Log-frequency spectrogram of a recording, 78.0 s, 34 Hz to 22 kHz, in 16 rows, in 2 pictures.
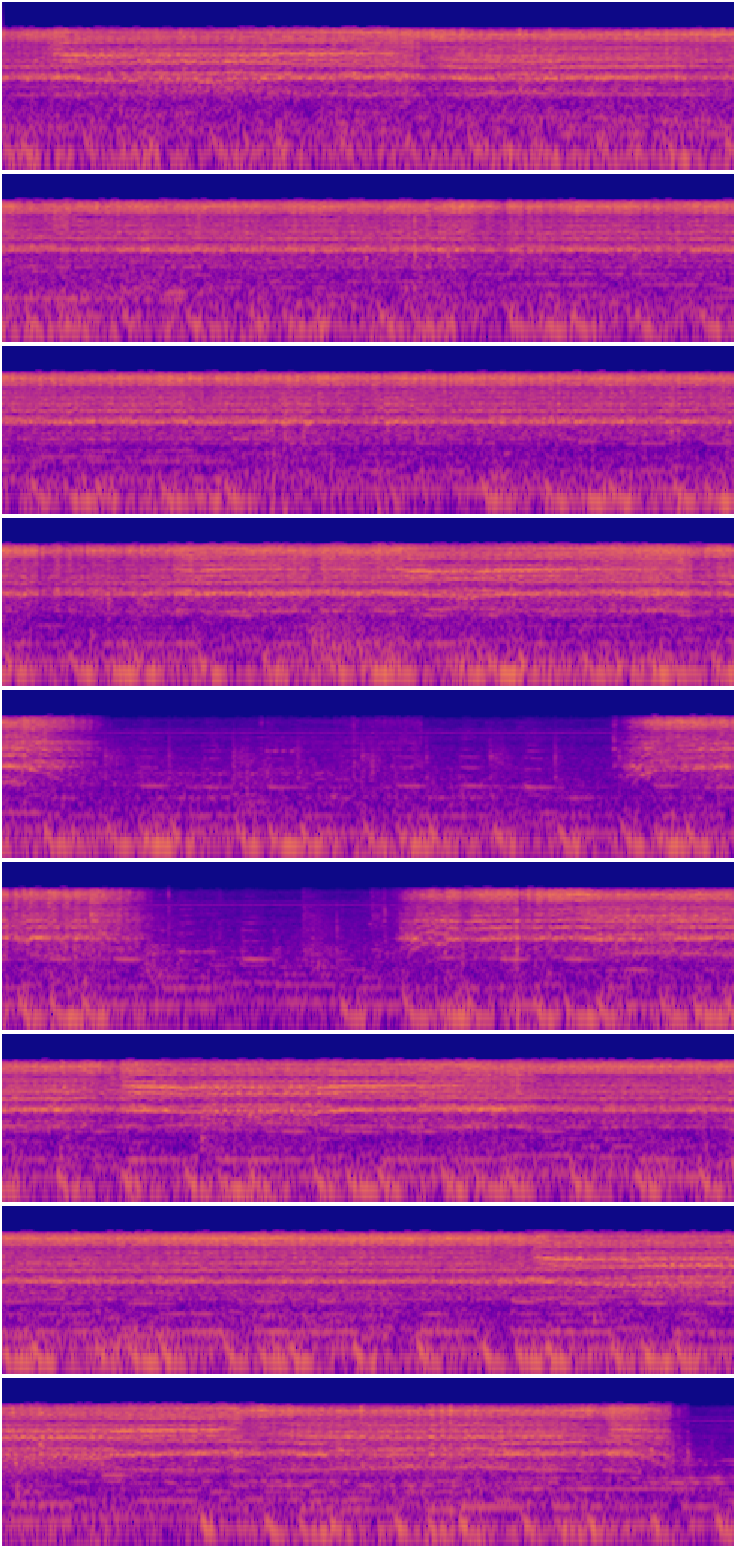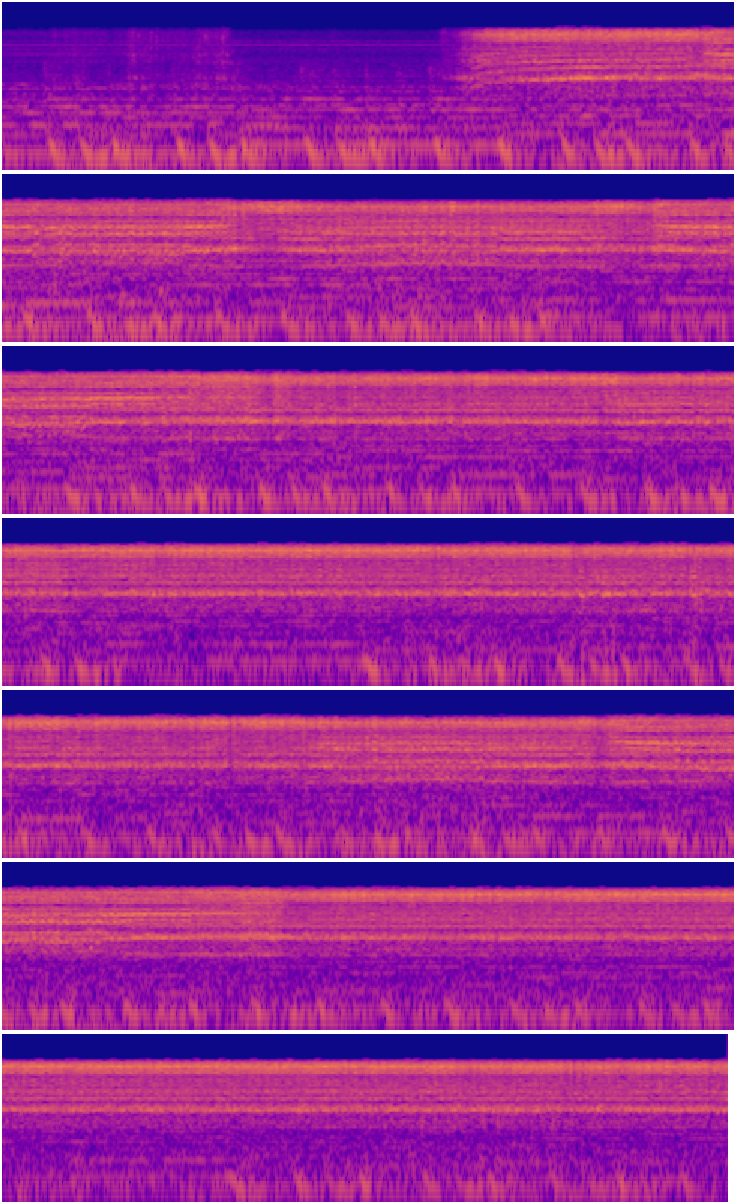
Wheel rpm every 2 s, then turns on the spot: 160, 160, 160, 160, 160, 160, 160, 160, 160, 140, 0, 20, 70, 50, 160, 160, 160, 160, 160, 160, 160, 110, 10, 60, 160, 160, 160, 160, 160, 160, 160, 160, 160, 160, 160, 160, 160, 160, 160.
none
